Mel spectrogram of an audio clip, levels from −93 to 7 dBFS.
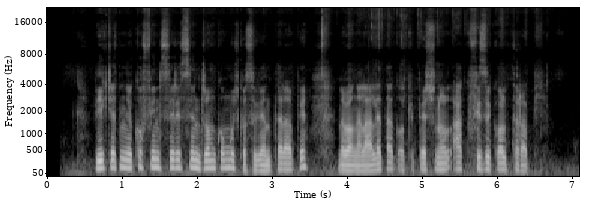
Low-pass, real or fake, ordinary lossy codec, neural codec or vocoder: none; real; none; none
